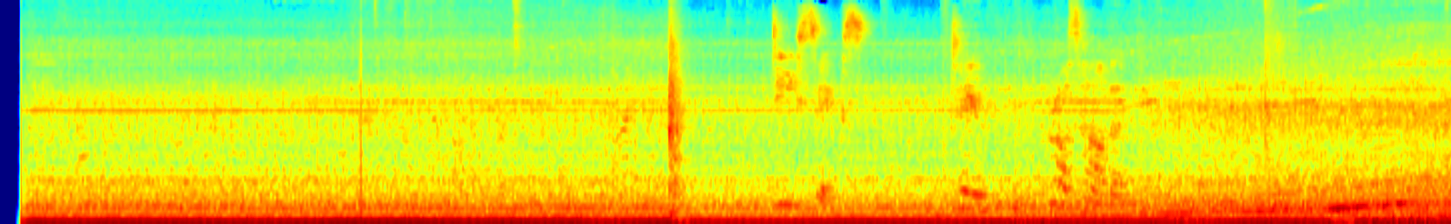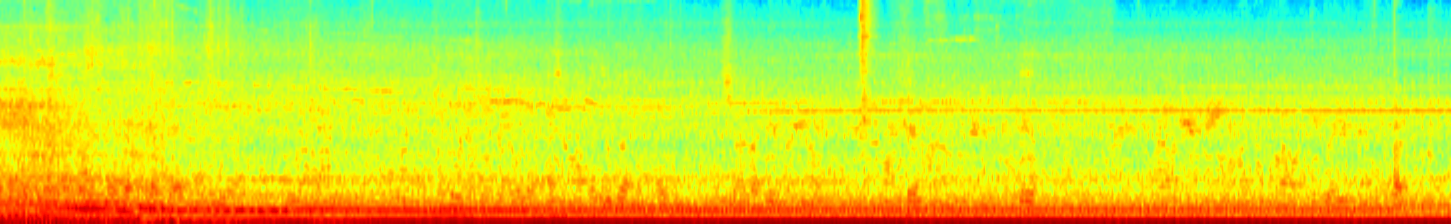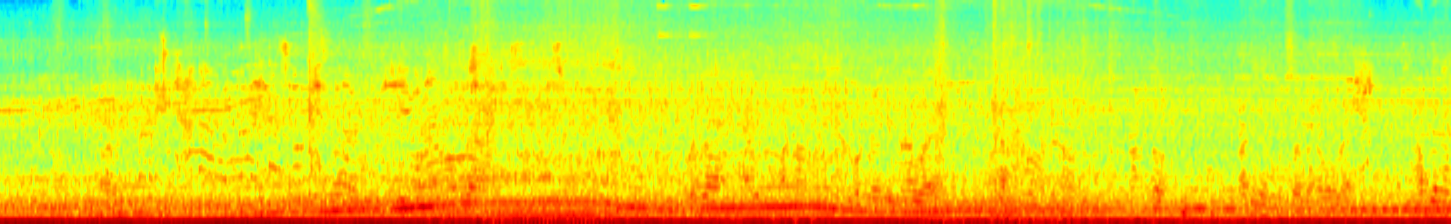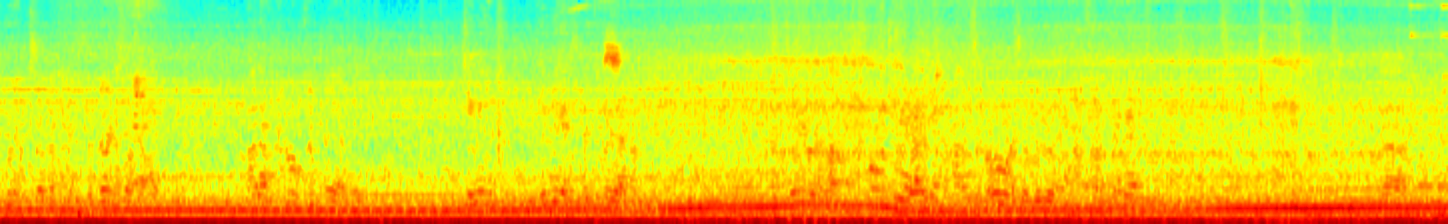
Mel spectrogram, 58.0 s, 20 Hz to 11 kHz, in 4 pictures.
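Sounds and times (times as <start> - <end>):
bus diesel engine: 0.2 - 58.0
high transmission whine: 0.2 - 58.0
steady low drone: 0.2 - 58.0.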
